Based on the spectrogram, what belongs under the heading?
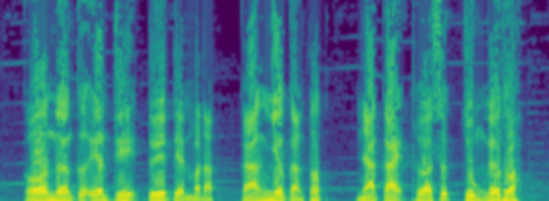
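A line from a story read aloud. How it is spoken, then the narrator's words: Loud laughing. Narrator (Vietnamese): Hiên Viên Tam Quang cười lớn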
